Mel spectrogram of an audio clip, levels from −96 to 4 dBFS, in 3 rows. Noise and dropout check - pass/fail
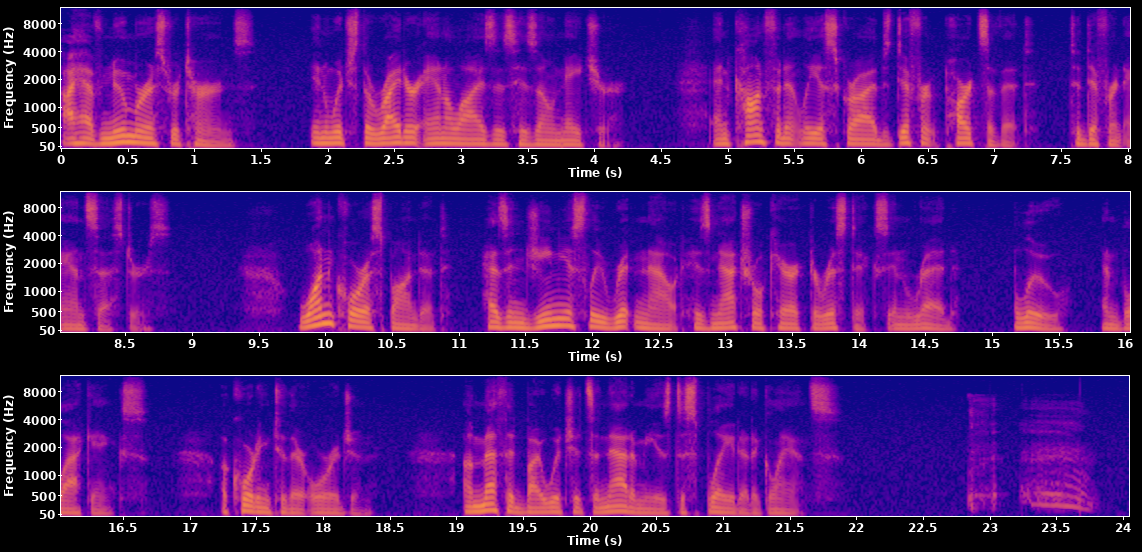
fail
